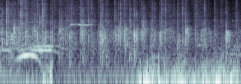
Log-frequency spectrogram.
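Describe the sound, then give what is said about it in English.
An audience at a comedy gig breaks into loud, steady applause welcoming the next performer, many hands clapping in a dense, rapid patter that holds strong for several seconds with a few brief tonal squeaks early on. “Let that clap come out is one of the most worrying things I've heard for a while.”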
